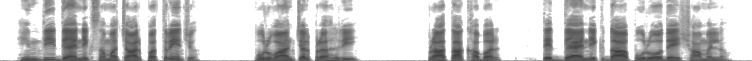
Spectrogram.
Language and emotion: Dogri, neutral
